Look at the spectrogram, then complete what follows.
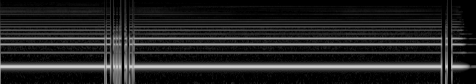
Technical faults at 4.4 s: Bluetooth dropout

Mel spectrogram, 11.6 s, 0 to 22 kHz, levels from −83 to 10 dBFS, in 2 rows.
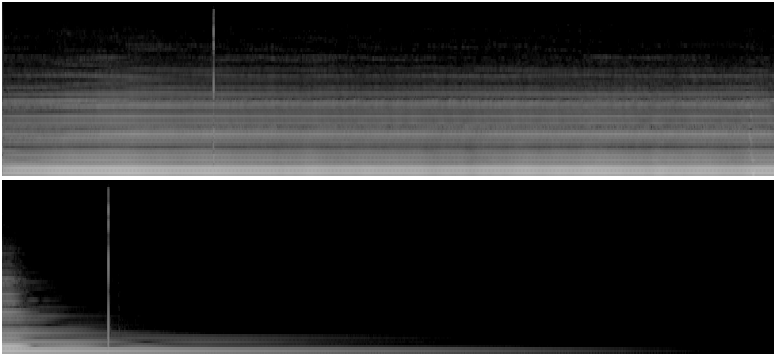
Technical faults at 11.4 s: none

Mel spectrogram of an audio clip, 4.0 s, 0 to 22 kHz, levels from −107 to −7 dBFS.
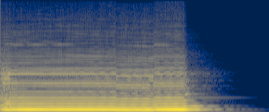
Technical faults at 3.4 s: none

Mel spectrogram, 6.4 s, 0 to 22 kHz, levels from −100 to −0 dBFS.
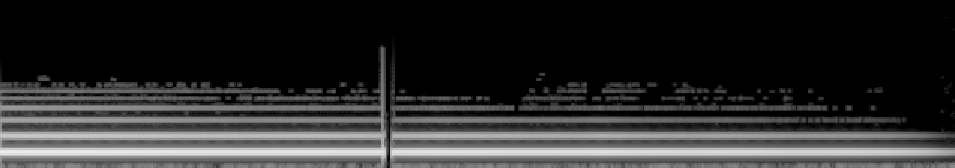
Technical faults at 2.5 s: damaged data in a compressed stream

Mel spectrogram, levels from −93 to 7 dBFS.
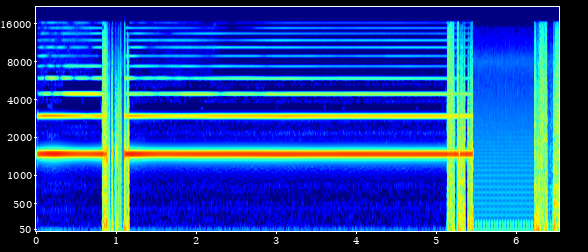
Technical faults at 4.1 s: none

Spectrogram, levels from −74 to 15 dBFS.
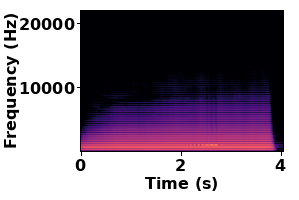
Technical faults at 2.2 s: loudspeaker feedback squeal

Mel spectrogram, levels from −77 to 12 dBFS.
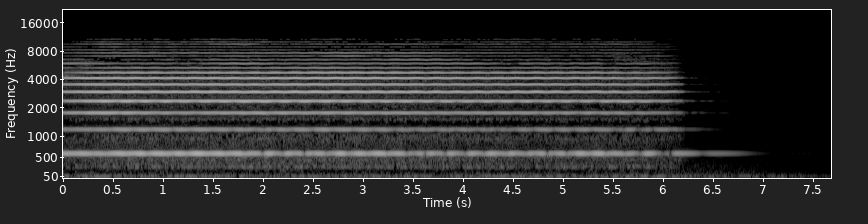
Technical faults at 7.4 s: MP3 compression

